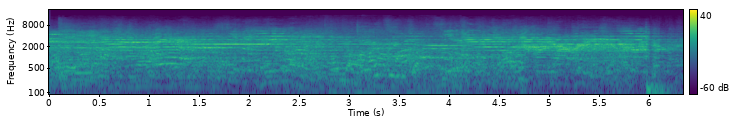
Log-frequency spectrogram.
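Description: Music with sustained high tones, mixed with voices shouting and calling out over it, loud and steady throughout.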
